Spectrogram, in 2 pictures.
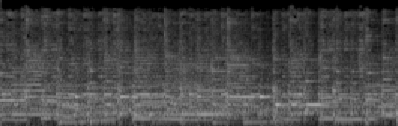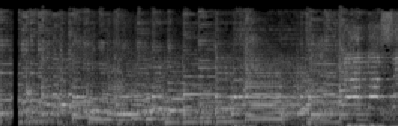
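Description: Instrumental interlude of Cuban punto guajiro between sung décimas: guitars and other plucked strings playing the melody over a repeating bass line. The sound cuts out completely for an instant about halfway through.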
